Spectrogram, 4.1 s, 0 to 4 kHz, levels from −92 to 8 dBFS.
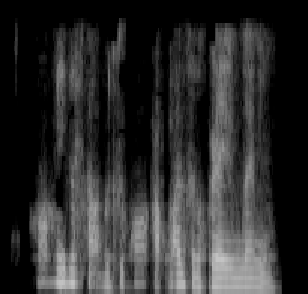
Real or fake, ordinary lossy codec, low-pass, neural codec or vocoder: fake; MP3, 24 kbps; 3.6 kHz; codec, 24 kHz, 1 kbps, SNAC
